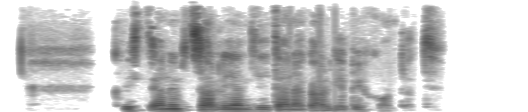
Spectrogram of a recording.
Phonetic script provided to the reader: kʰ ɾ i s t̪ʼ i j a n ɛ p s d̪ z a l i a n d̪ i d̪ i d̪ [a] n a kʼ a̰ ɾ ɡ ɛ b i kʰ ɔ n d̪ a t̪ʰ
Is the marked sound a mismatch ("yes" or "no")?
no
